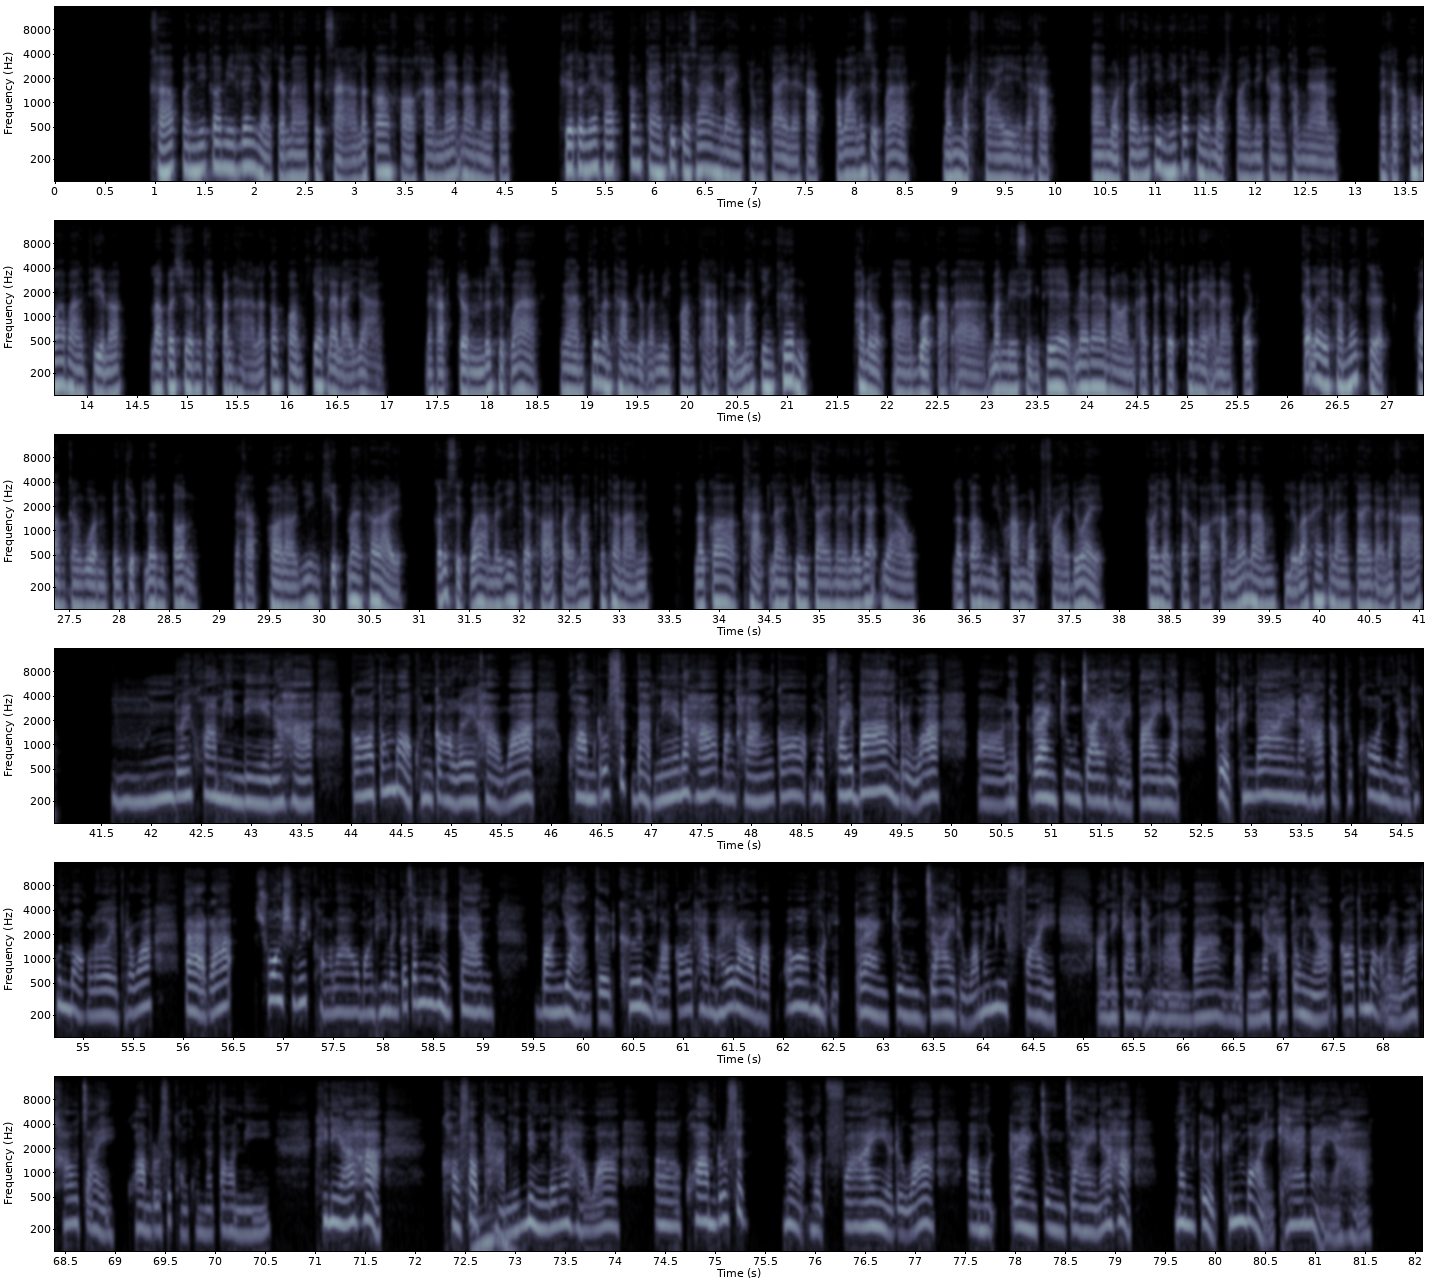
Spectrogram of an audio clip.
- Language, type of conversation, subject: Thai, advice, ทำอย่างไรจึงจะรักษาแรงจูงใจและไม่หมดไฟในระยะยาว?
- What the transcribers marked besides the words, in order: lip smack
